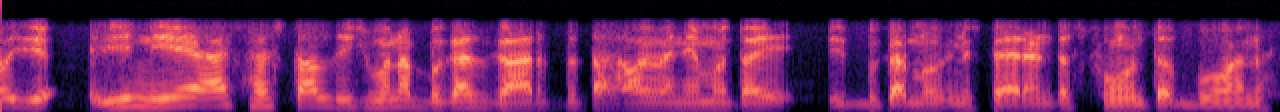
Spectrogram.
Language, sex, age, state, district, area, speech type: Kashmiri, male, 18-30, Jammu and Kashmir, Baramulla, rural, conversation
